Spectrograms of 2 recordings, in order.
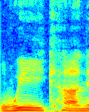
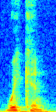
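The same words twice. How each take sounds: First: The word 'can' is said with a full vowel. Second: The word 'can' is said with a weak vowel. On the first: The speaker calls it wrong. "It's not we can" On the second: The speaker calls it right. "it's we can. More like this sound"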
